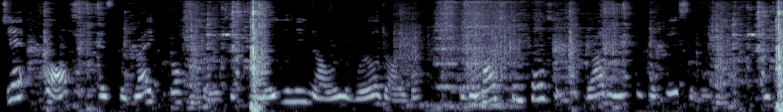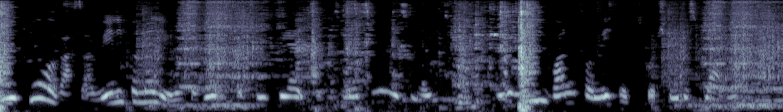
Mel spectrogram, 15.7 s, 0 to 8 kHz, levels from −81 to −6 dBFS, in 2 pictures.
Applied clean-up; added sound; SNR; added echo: classical method Wiener filter.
